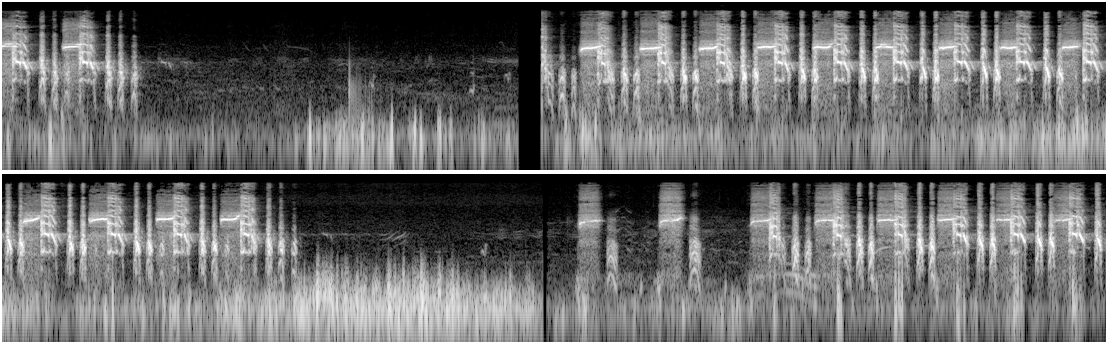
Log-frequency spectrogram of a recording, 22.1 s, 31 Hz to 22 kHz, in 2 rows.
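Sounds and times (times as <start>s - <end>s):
partridge harsh repeated calls: 5.4s - 14.0s, 16.9s - 22.0s.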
